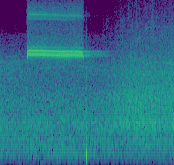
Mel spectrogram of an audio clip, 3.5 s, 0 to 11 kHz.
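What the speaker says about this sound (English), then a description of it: "There's the whistle, and here we go." A referee's whistle opens an under-17 football match between Australia and Nigeria, one sustained shrill blast of just over a second, sharply cut off, over a constant wash of stadium crowd noise.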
